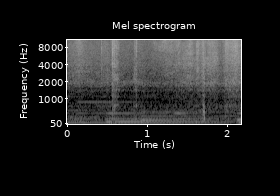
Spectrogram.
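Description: Quiet handling sounds: faint rustles and a couple of light ticks as embroidery thread and a crocheted yarn toy are handled, over a low steady hum.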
